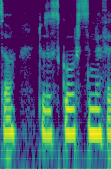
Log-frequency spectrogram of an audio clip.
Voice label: "sgwrs", Welsh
